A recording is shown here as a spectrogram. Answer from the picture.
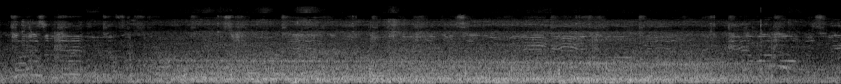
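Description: City street noise: a rumble of traffic that swells for several seconds in the middle and then eases, with faint voices of people around.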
